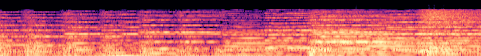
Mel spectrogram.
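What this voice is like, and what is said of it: Usual voice. Nothing is said of it.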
